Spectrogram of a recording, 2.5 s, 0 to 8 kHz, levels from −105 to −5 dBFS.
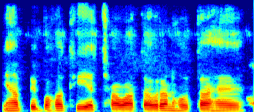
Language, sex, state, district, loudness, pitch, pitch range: Hindi, male, Bihar, Lakhisarai, -16 LUFS, 130 Hz, 130-140 Hz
